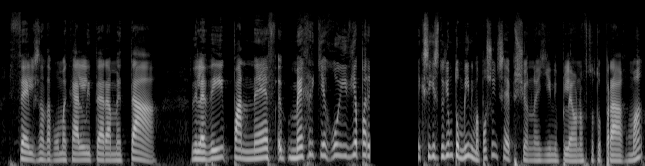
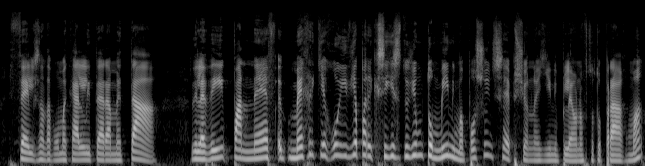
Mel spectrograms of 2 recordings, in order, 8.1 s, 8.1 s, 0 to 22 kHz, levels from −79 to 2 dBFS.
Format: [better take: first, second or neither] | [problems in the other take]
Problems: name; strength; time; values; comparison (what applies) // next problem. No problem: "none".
second | audio freezing; at 4.5 s for 0.5 s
